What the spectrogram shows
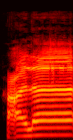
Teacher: علی چھوٹی مد کو 3 الف کے برابر کھینچ کر پڑھیں گے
